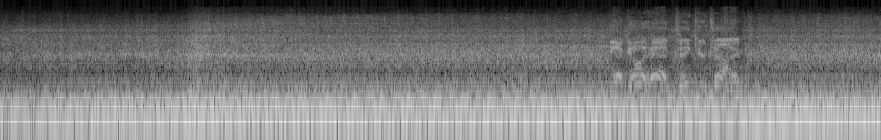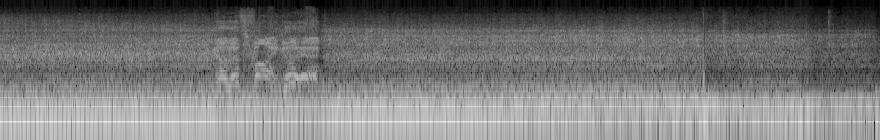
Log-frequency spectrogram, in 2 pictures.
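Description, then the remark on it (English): A deep, throbbing diesel train engine that had been sitting idle for about an hour rumbles continuously, its low drone swelling slightly as it revs, while a person reads a weather forecast over it. “Showers and thunderstorms likely as the train decides to rev up right as I'm doing the weather.”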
